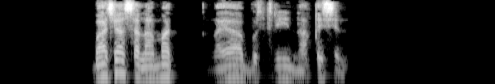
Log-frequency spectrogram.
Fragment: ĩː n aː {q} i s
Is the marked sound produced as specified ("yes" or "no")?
yes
